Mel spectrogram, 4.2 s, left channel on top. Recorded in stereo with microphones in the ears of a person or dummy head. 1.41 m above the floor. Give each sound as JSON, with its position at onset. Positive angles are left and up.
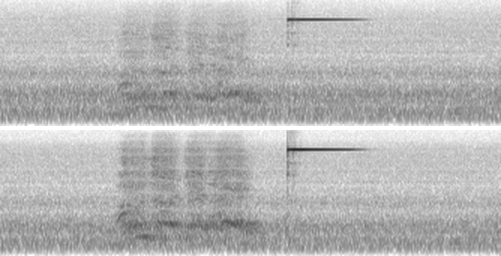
{"t": 0.9, "sound": "a shout", "side_deg": -40, "distance_m": 6.5}
{"t": 2.4, "sound": "a bicycle bell", "side_deg": -35, "distance_m": 3.5}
